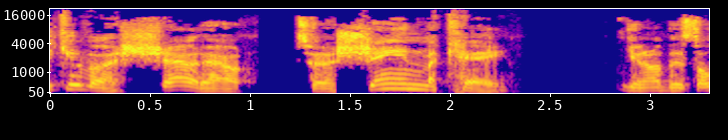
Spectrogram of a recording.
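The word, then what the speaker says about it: Sein: over to Ireland, to Shane McKay. It's spelled S-E-I-N.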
